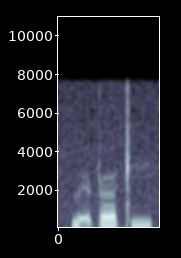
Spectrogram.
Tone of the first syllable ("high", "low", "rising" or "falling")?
rising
